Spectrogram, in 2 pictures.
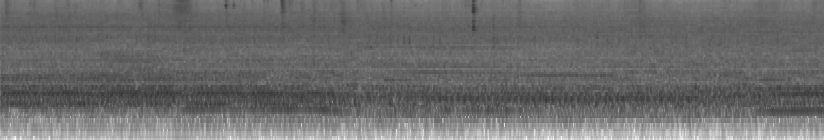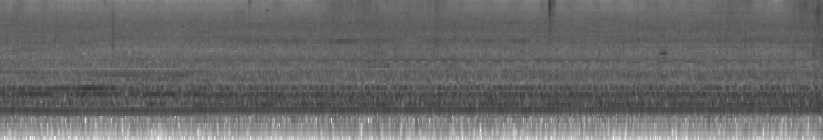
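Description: A bus engine hums steadily from inside, rising and falling in pitch as the bus drives.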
